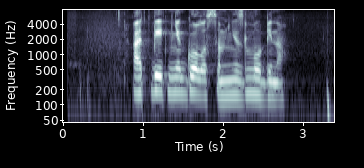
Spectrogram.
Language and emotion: Russian, angry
